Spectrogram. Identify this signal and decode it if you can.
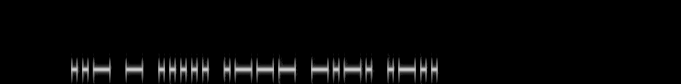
Morse code, heard as a keyed tone, about 21 wpm, 700 Hz. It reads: UT5JCL
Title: DXCC-100 Call Signs - 6 Characters - Repeated 2x - 22wpm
